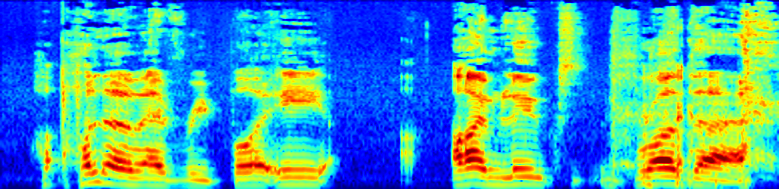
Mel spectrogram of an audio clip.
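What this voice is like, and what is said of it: Put-on British accent. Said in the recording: “that's not a British accent ... I'm British ... I'm not actually British ... I was just feeling really British”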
